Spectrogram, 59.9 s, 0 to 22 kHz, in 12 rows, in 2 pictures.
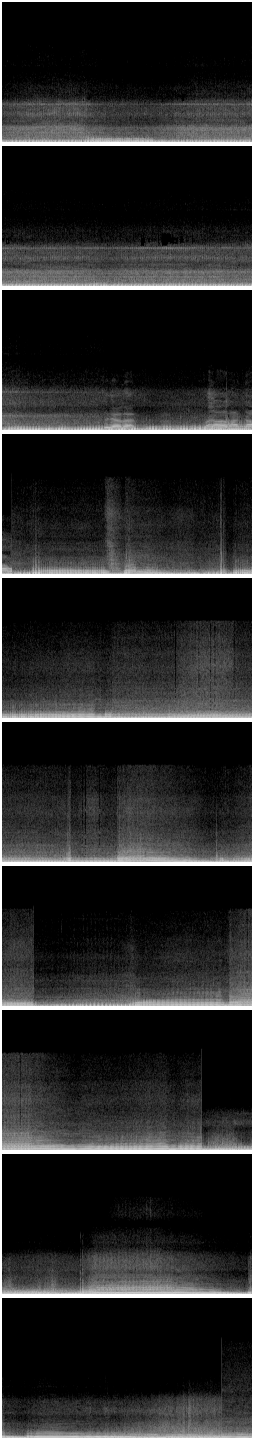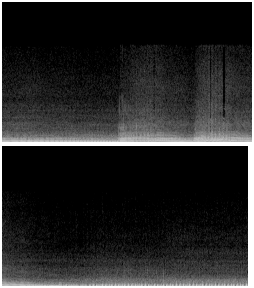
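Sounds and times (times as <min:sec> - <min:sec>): motorcycle engine revving through gears: 0:00.0 - 0:59.9.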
